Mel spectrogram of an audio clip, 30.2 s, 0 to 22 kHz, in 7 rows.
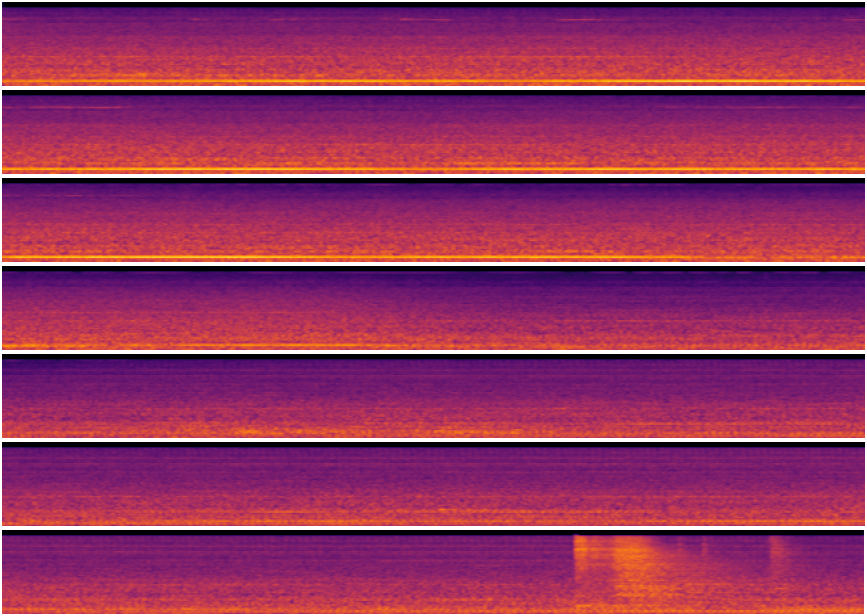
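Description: TTC T1 subway train in an underground station, giving a steady electrical hum. The hum's pitch falls about halfway through and settles lower. A brief loud burst, such as an air hiss, comes near the end.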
